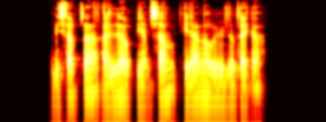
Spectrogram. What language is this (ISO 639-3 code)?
cat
